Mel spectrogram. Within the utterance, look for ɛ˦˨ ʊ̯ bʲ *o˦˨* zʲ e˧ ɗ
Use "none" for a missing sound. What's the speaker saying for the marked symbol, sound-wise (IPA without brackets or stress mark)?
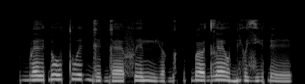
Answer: o˦˨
